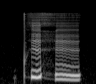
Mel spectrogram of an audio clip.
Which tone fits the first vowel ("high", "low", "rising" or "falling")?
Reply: high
